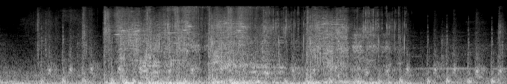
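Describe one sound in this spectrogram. Blades slash and strike in quick, repeated hits.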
